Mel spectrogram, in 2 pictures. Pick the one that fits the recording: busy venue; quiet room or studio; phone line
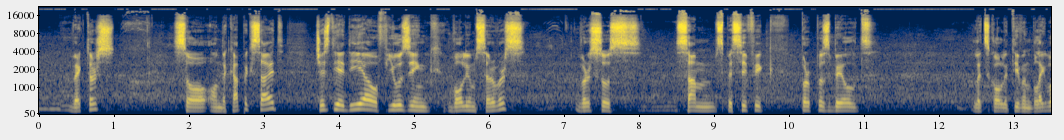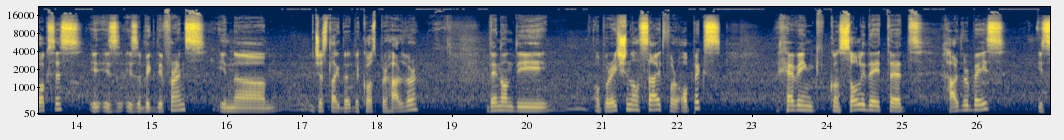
busy venue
